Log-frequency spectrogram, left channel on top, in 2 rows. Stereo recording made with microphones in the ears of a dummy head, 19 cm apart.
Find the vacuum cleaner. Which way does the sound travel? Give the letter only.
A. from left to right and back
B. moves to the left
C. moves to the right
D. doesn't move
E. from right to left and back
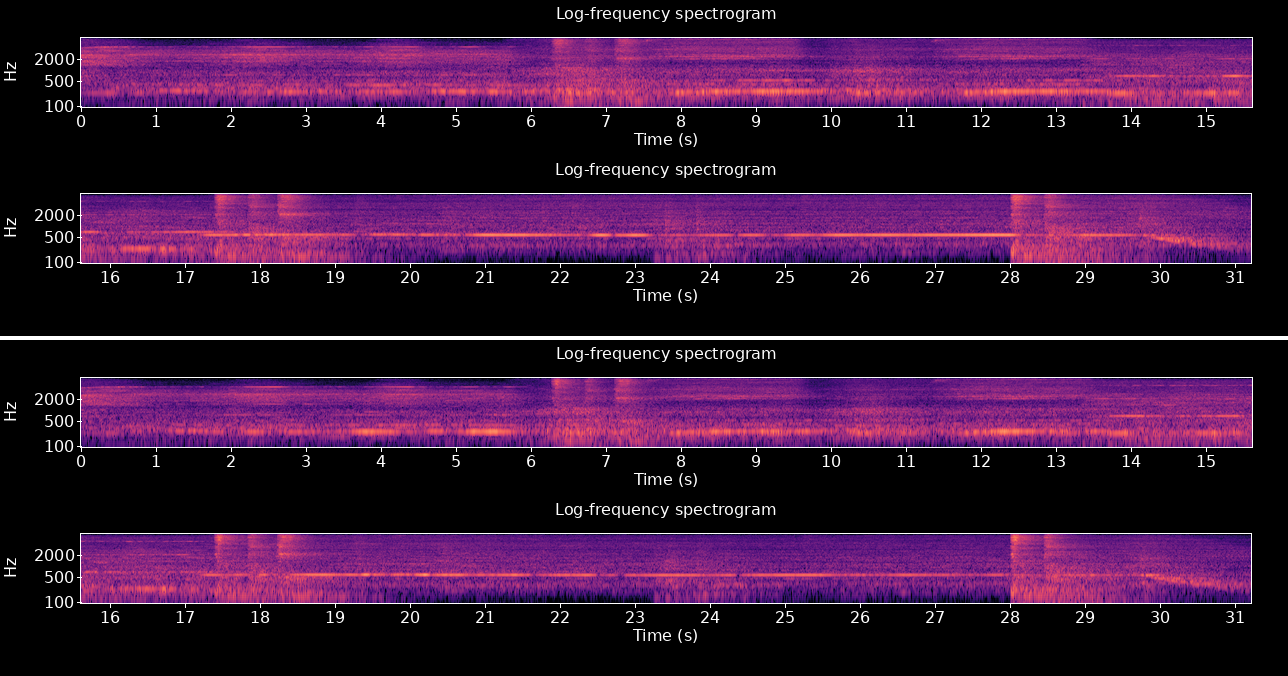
A.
